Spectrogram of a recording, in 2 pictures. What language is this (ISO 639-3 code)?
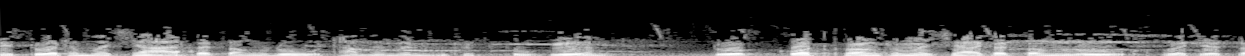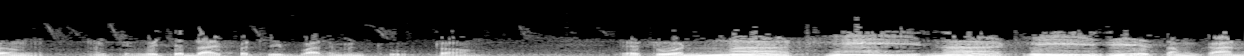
tha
